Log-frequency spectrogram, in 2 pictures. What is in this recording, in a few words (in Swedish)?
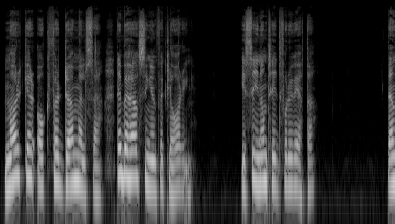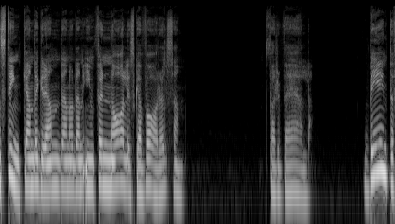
svensk kvinna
